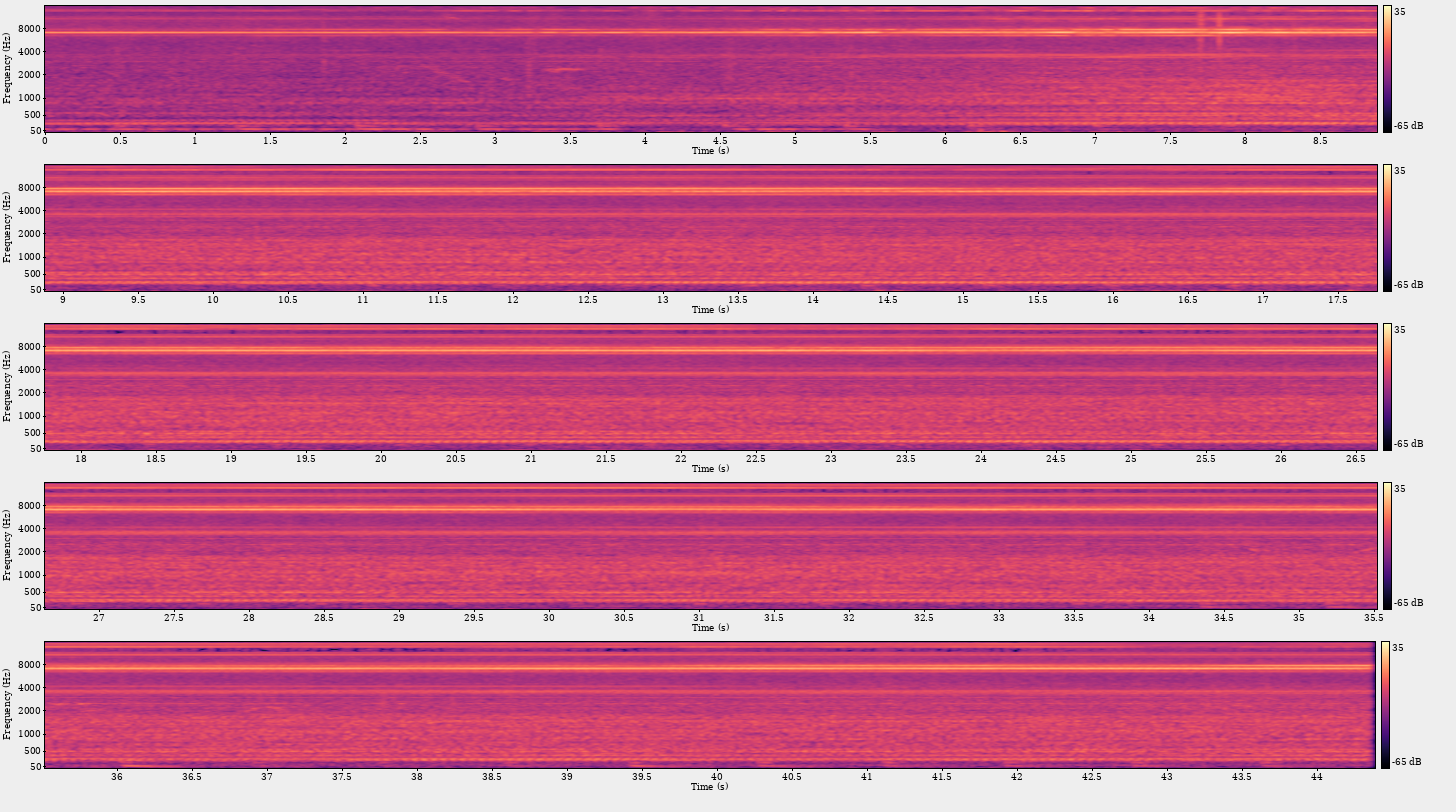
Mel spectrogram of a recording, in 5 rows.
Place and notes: Gießen, Deutschland - Suberran Landesgartenschau
A little terrace at the lake side, people sitting there under the trees and a penetrating subterran buzz filled the air. Two of them sat in wheelchairs and I wondered whether is is a good place at the moment to "park". The sound came from under a metal plate (?) in the ground and I thought it might have something to do with canalisation/water filters/pumps connected to the lake. Recorded with a ZoomH4n.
